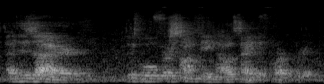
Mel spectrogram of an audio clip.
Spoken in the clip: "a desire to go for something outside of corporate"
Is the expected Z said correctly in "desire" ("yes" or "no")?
yes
